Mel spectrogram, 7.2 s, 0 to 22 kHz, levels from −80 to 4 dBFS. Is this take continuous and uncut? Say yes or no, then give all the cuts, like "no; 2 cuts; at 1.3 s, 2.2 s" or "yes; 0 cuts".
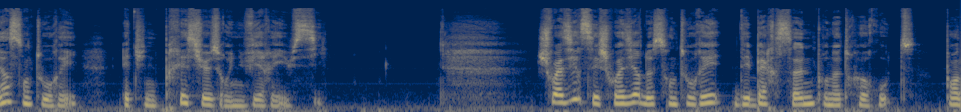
no; 4 cuts; at 1.7 s, 4.4 s, 5.7 s, 6.2 s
